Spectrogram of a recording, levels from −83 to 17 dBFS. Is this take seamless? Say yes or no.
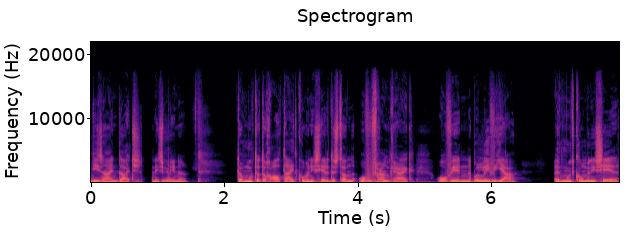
no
